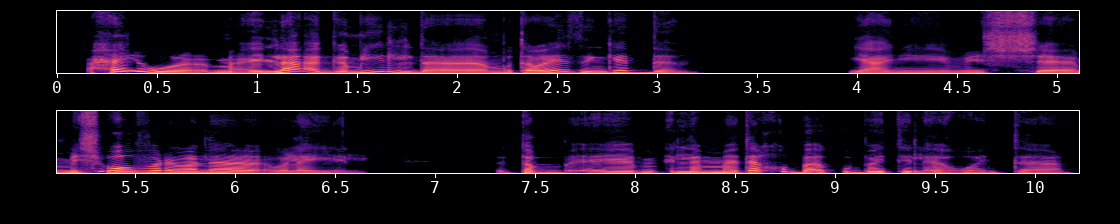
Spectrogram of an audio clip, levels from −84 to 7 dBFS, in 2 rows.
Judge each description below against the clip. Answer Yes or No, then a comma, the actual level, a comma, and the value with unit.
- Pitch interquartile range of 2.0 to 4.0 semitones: No, average, 4.7 semitones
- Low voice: No, high, 215 Hz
